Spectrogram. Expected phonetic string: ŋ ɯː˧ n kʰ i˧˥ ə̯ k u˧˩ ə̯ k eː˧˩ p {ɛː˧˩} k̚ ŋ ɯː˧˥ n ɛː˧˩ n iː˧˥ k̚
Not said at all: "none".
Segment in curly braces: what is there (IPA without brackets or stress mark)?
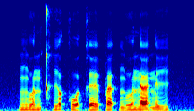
ɛː˧˩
